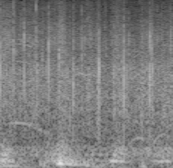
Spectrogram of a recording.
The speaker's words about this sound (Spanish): Primer aplauso cerrado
